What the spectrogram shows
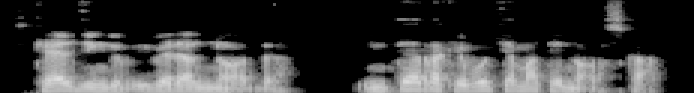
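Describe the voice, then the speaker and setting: A man voicing a cunning half-blood northern wanderer who speaks slow, broken, ungrammatical sentences in an audiobook. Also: mid-range voice, narrow, tinny audio, lightly acted. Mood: cunning, earnest.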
